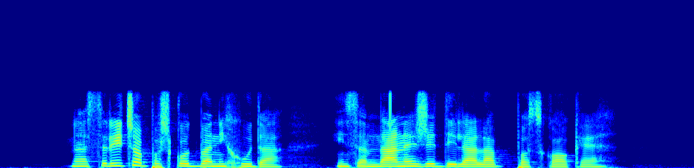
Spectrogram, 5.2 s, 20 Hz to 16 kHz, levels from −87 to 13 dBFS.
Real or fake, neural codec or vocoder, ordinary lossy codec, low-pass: real; none; none; 7.2 kHz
